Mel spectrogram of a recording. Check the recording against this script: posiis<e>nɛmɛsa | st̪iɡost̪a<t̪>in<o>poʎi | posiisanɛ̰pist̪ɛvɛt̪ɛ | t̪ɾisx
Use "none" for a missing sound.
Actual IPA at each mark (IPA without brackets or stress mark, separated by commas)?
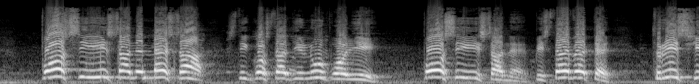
a, d̪, u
